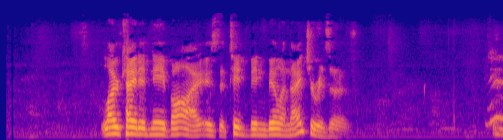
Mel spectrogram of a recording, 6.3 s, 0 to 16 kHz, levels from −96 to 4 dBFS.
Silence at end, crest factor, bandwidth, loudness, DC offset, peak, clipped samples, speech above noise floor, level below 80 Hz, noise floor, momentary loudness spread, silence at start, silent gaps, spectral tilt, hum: 0 s; 24 dB; 10 kHz; -21 LUFS; under 0.1%; 0 dBFS; under 0.1%; 37 dB; -70 dBFS; -58 dBFS; 18 LU; 1.25 s; none; -6 dB/octave; none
